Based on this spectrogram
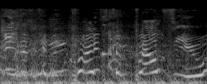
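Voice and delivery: screaming. Real, not acted. Startled, then mock exorcism.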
